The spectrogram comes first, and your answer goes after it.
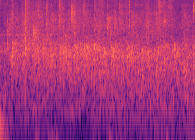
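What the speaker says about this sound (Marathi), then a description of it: "टाळ्या अजून जरा जोरात." An audience applauding at a stage interview event, steady, dense clapping from many hands, continuous and fairly loud throughout with no other sound.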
